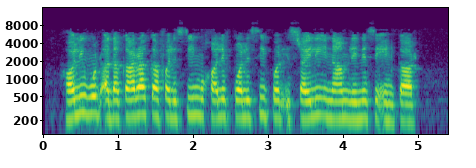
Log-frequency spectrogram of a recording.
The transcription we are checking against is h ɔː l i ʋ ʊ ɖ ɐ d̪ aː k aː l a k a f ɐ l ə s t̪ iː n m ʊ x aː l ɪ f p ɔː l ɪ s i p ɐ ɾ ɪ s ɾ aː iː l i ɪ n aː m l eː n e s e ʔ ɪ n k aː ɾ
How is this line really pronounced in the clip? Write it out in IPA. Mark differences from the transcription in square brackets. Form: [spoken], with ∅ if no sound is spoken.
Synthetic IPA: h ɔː l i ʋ ʊ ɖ ɐ d̪ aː k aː [ɾ] a k a f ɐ l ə s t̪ iː n m ʊ x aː l ɪ f p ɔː l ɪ s i p ɐ ɾ ɪ s ɾ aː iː l i ɪ n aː m l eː n e s e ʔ ɪ n k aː ɾ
